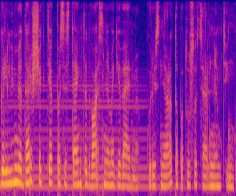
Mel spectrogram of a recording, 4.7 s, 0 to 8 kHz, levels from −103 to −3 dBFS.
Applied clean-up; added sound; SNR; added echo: none; Bowed string instrument; 18 dB; none.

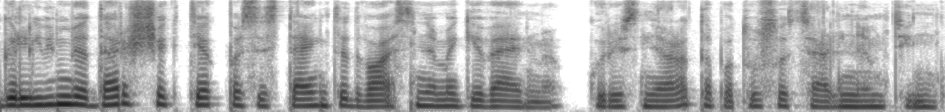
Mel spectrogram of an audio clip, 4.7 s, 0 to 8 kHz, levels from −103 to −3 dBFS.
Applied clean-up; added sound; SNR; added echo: neural mask model Resemble Enhance denoiser.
